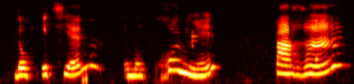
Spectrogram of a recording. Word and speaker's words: parrain: Donc, Étienne est mon premier parrain, parrain, hein, which is the same pronunciation as the IN, parrain, Parrain.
